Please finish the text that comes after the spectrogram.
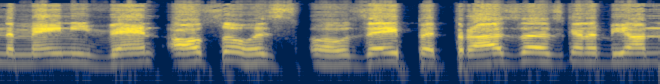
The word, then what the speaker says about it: Pedraza: You got to roll your R.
